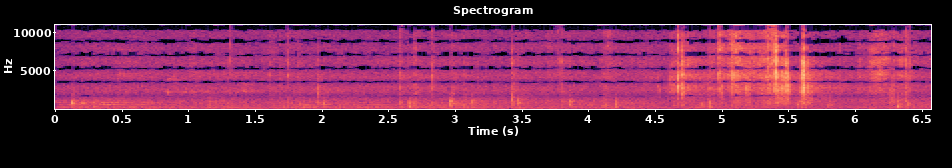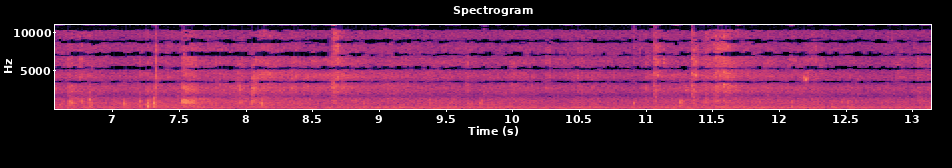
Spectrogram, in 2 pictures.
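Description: Scattered light knocks, clicks and rustles from people moving and handling things, with a burst of crisp rustling about five seconds in, over a faint steady hum.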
